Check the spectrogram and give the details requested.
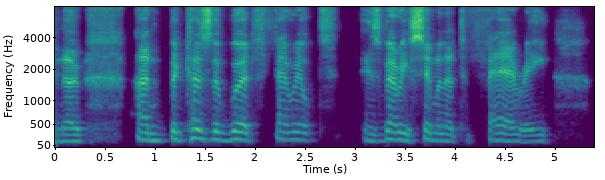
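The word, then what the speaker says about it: Fferyllt: There's a funny word, Ferilt, and it's spelled F-F-E-R-Y-L-L-T, Ferilt.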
